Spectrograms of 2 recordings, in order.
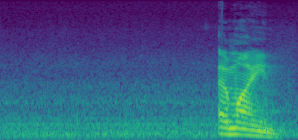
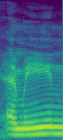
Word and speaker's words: ammine: For example एमाइन, NH3। देखो NH3 ਨੂੰ otherwise ਤੁਸੀਂ अमोनीਆ बोलते हो, पर इनऑर्गेनिक केमिस्ट्री ਦੇ ਵਿੱਚ ਅਸੀਂ ਇਹਨੂੰ एमाइन बोलना, AMMINE, एमीन नहीं, एमाइन।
